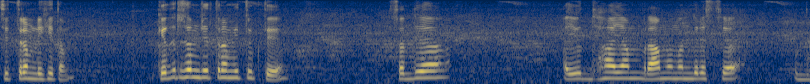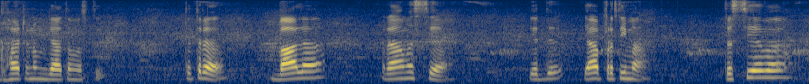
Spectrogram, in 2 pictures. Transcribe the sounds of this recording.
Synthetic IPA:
t͡ʃit̪ɾɐmlikʰit̪ɐm | ked̪ɾɐsɐmt͡ʃit̪ɾɐmit̪ːukt̪eː | sɐd̪jɐ | ɐjud̪ʱjaːjaːmɾaːmɐmɐnd̪iɾɐsjɐ | ud̪ɡʱaːʈɐɳɐmd͡ʒaːt̪ɐmɐst̪i | t̪ɐt̪ɾɐ | baːlɐ | ɾaːmɐsjɐ | jɐd̪ | jaːpɾɐt̪imɐ | t̪ɐsjeːʋɐ

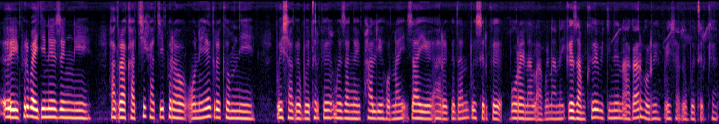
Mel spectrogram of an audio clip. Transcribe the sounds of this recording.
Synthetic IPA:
ɯjpʰɯɾbajdinɯzɯŋni | haɡɾakʰat͡ʃikʰat͡ʃipʰɯɾawɔ̰neɡɾɯkʰɯmni | b̥ɯjsaɡɯbɯtʰɯɾkʰɯmɯzaŋɯjpʰaljɯɦɔɾnajzajɯaɾɯɡɯdanbɯsɯɾkʰɯbɔɾajnalʔa̰bɯnanajɡɯzamkʰɯbidinɯnaɡaɾɦɔɾɯbɯjsa̰ɡɯbɯtʰɯɾkʰɯ

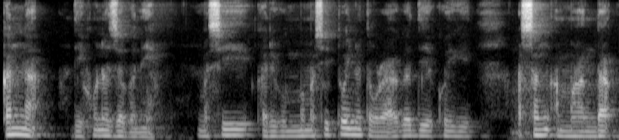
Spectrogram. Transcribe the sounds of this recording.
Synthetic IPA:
kɐnːɐdihonɐzɐbɐni | mɐsikɐɾiɡumbɐmɐsitojnɐtɐwɾaɐɡɐdiɐkʰojɡi | ɐsɐŋɐ̰mandɐ

